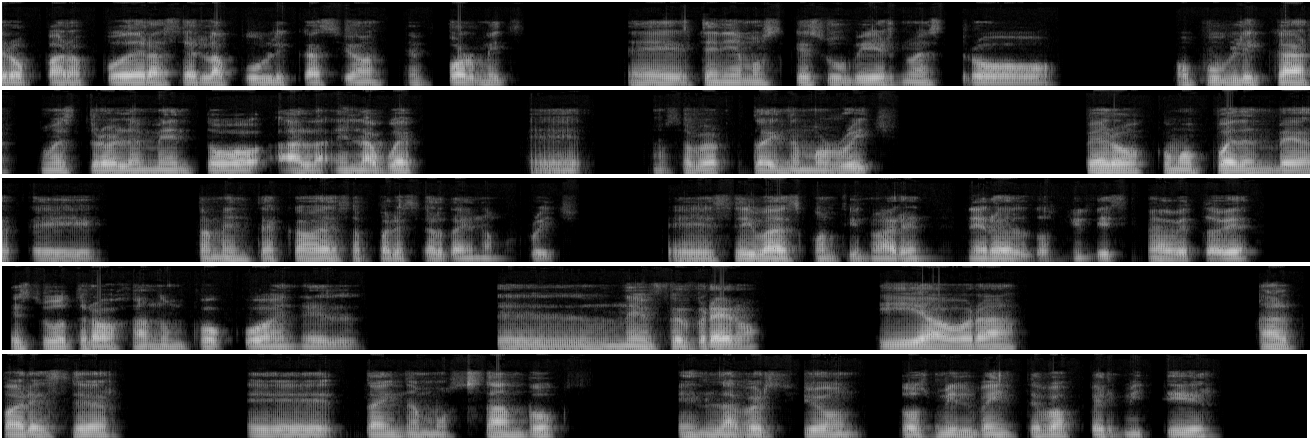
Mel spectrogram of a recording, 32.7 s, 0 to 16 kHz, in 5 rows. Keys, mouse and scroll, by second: 0.6 click, 1.0 click, 2.5-4.3 typing, 9.2-10.5 typing, 10.7 Return, 16.2 click, 21.8 click, 28.3 click.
